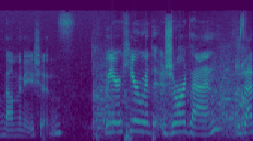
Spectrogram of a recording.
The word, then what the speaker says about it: Jordane: We are here with Jordane. Is that how you pronounce it?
